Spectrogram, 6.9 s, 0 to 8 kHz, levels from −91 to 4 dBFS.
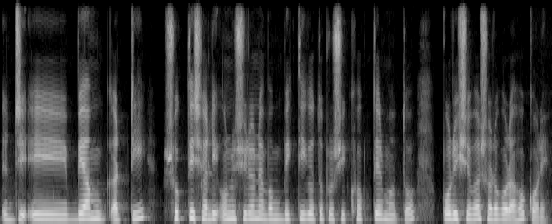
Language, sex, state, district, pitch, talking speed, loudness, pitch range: Bengali, female, Tripura, West Tripura, 210 Hz, 105 wpm, -18 LUFS, 195-220 Hz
